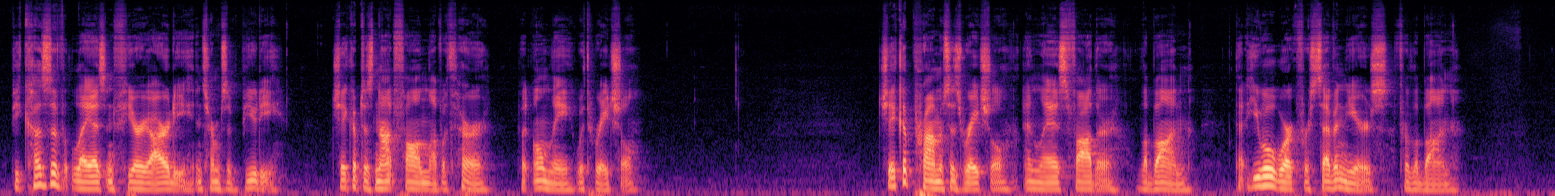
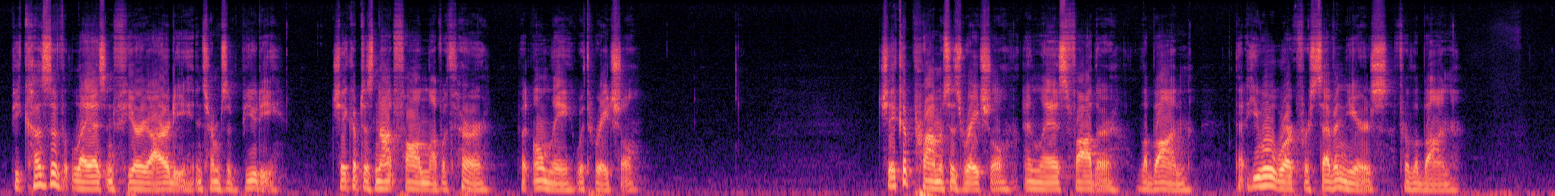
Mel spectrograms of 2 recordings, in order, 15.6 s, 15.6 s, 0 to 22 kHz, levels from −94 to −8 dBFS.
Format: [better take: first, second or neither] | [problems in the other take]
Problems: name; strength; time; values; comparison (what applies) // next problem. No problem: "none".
first | distortion; slight; 10 dB below the speech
